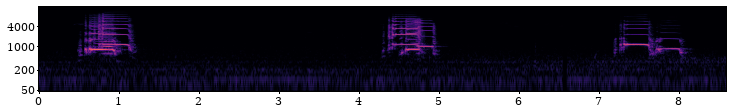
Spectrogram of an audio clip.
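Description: Whooping crane giving three loud, trumpeting bugle notes, each under a second and spaced about three seconds apart, over a faint low hum.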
